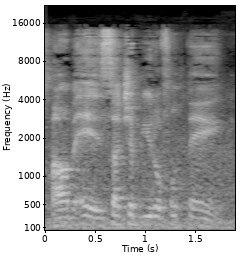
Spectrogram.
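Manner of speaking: choked up. Real, not acted. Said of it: "oh, God, I can't".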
